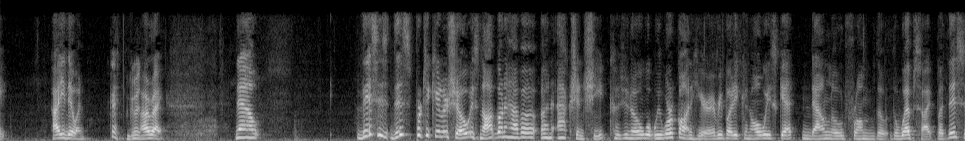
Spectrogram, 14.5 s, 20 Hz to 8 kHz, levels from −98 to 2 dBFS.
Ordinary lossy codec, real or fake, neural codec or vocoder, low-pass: MP3, 64 kbps; fake; vocoder, 22.05 kHz, 80 mel bands, Vocos; 7.2 kHz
